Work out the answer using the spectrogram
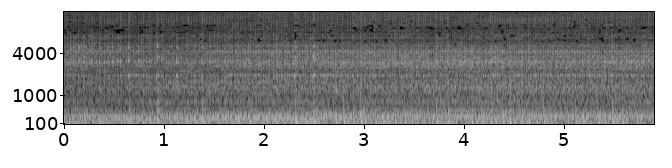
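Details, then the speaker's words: Warm Vittorazi Moster 185 paramotor two-stroke with the low needle just leaned out. At idle the revs sag after a throttle blip and then slowly creep back up, showing a lean low-speed mixture, though close to ideal. "start it's probably too lean on the low needle i just leaned it out we'll see how it starts"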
